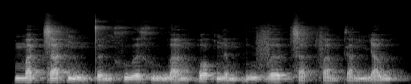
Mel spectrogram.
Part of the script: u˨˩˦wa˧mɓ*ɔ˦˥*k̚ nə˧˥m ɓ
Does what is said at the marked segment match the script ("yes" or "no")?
yes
